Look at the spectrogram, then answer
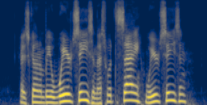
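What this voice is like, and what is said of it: Speaks with a noticeable regional accent. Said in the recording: “If you can't understand with my accent”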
